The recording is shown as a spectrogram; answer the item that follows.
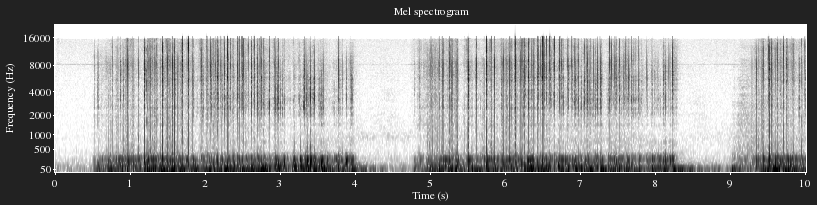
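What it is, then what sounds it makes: Metal microphone grille scratched with nails. Long pointed nails of both hands scratch a black metal mesh microphone grille, producing a dense, rapid crackle with a heavy low rumble and bright scratchy edges. The scratching comes in three bursts separated by brief quiet pauses.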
